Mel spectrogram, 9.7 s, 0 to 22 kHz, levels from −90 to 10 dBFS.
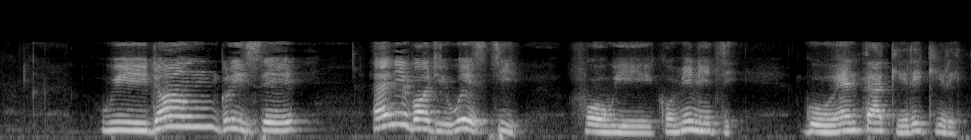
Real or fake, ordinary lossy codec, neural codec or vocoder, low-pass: real; AAC, 32 kbps; none; 7.2 kHz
